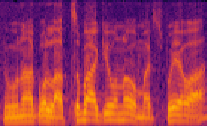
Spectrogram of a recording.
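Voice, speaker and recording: An older actor playing a stubborn, money-grabbing father-in-law, talking in a gruff, demanding way. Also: medium pitch, brisk, highs cut off, background noise, close to an everyday voice. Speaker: bride's father. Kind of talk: film comedy acting.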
